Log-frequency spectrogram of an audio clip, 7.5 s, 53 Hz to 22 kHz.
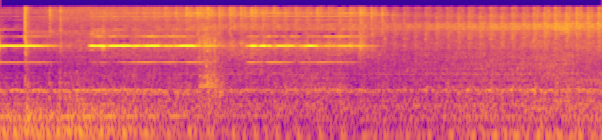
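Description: Door alert on a South Western Railway Class 455 electric multiple unit sounding three long high beeps as the door-open button is pressed, with a brief swish of the door mechanism between the second and third beep. Under it the stationary train's steady hum and low rumble carry on after the beeps stop.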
